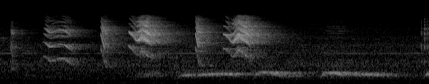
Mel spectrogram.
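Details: Wild rose-ringed parakeet talking, recorded 19 July 2016: sharp, shrill screeches mixed with drawn-out lower, voice-like tones.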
